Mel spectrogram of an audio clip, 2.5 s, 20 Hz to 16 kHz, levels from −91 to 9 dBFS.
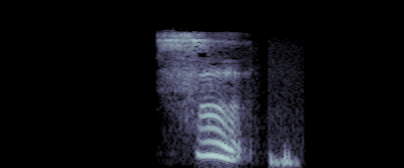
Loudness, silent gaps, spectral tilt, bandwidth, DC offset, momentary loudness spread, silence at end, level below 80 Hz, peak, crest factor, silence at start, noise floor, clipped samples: -20 LUFS; none; -2.5 dB/octave; 8.2 kHz; under 0.1%; 18 LU; 0.7 s; -68 dBFS; -8 dBFS; 18 dB; 1 s; under -90 dBFS; under 0.1%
